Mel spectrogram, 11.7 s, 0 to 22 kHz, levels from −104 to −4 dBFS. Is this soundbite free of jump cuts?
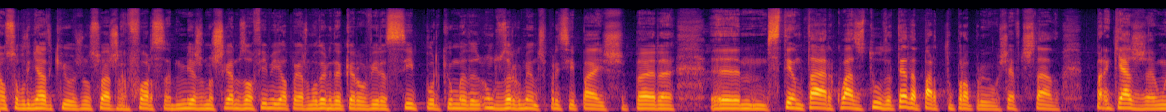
yes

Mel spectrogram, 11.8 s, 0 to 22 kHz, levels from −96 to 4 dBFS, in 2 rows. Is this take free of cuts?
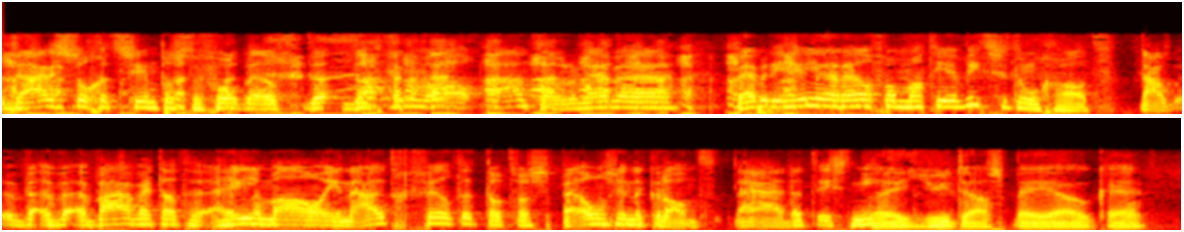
yes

